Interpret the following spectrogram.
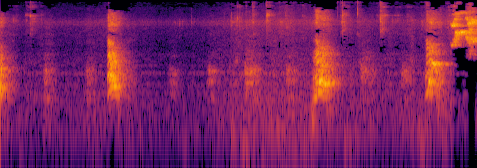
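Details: Playful barking from a Kerry Blue Terrier puppy romping with an Airedale Terrier: scattered yaps and a higher yelp near the end, with quieter rustling between calls.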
